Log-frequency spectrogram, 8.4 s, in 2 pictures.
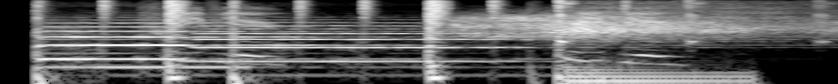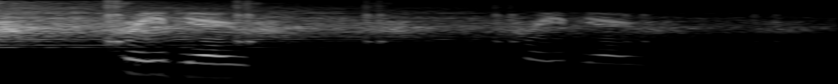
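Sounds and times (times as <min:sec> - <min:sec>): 
jazz stinger: 0:00.2 - 0:05.5.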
